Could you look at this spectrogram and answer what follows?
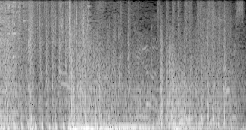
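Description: Apex Legends firefight with loud, continuous automatic gunfire and booming impacts, dense and close, with voices underneath.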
